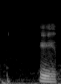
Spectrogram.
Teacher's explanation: कंठ और तालब दोनों से मिलकर बना इसमें कंठ भी लग रहा है और ल तालब भी लग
